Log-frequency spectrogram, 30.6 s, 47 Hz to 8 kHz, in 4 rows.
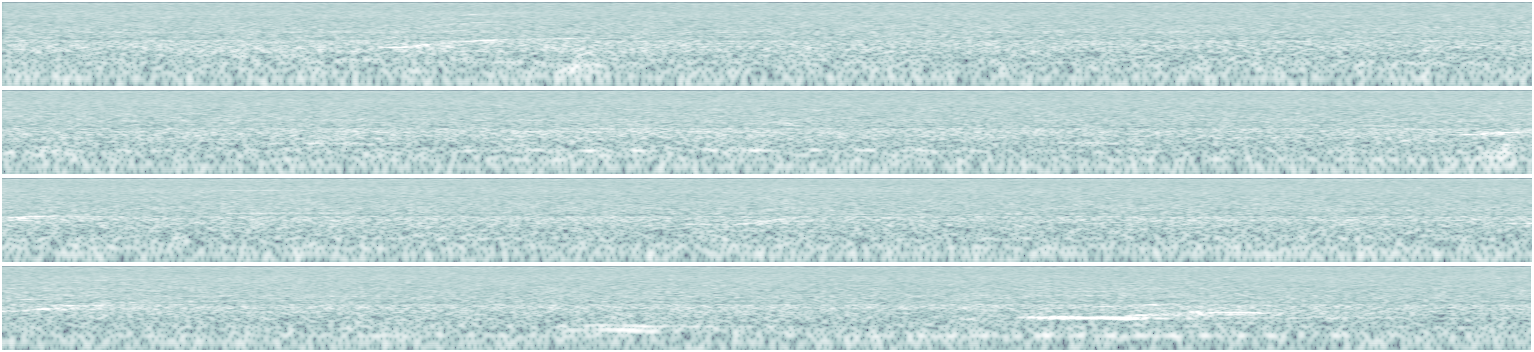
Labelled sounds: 16.4	16.8	humpback whale, 0.86 to 3.8 kHz

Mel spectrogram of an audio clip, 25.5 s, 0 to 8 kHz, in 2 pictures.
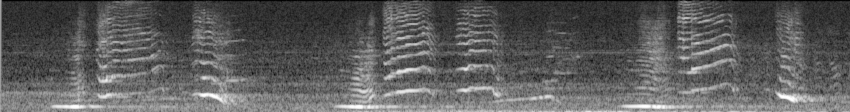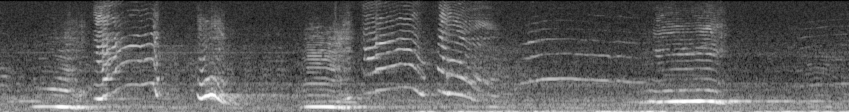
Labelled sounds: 1.4	4.3	humpback whale, 0.80 to 7.6 kHz
5.2	7.5	humpback whale, 0.83 to 8.0 kHz
8.1	8.7	humpback whale, 0.80 to 1.7 kHz
10.1	11.1	humpback whale, 0.99 to 7.6 kHz
11.7	12.0	humpback whale, 2.7 to 3.0 kHz
13.6	15.1	humpback whale, 0.83 to 6.9 kHz
15.7	16.0	humpback whale, 0.80 to 1.0 kHz
17.3	17.9	humpback whale, 1.1 to 2.5 kHz
18.2	20.2	humpback whale, 0.80 to 6.8 kHz
20.5	23.7	humpback whale, 0.80 to 5.7 kHz
24.7	25.4	humpback whale, 2.8 to 3.1 kHz

